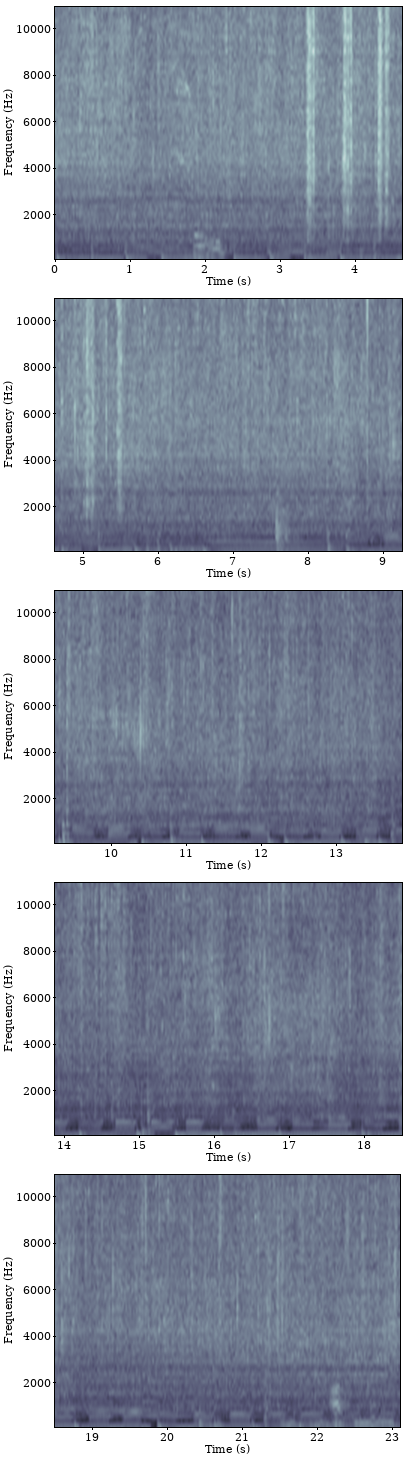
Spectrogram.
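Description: Scallops and asparagus sizzling in a frying pan as they are stir-fried, a spatula stirring through them, with a few sharp clicks about three to four seconds in.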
